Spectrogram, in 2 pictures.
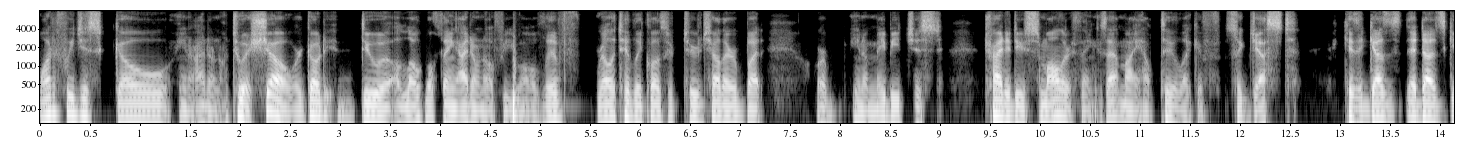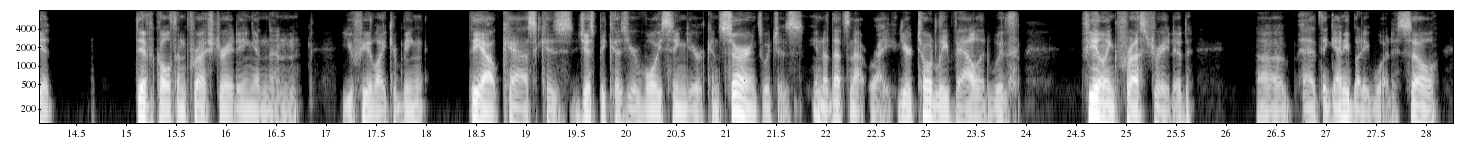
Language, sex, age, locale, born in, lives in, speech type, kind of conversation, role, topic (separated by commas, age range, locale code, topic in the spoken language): English, male, 30-34, en-US, United States, United States, conversation, advice, advisor, How should I respond to broken promises?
